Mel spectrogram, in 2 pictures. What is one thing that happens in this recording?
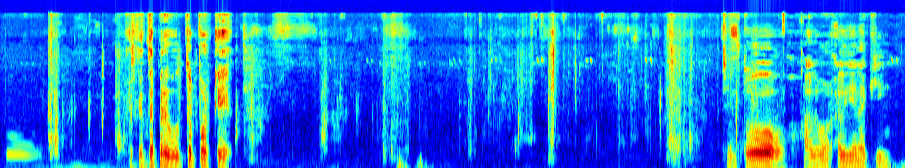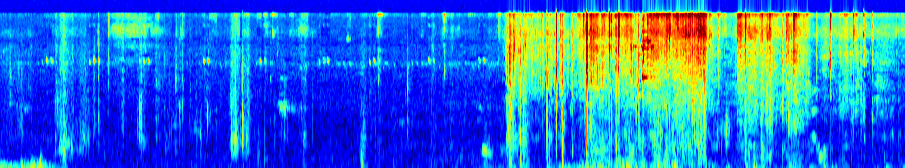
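Footsteps crunch on dry ground and brush.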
